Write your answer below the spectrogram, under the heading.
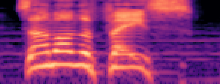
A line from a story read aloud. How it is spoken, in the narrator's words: Gregor taunted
